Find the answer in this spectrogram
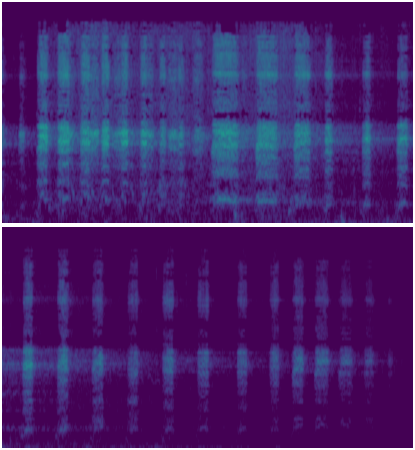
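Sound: mallard ducks quacking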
